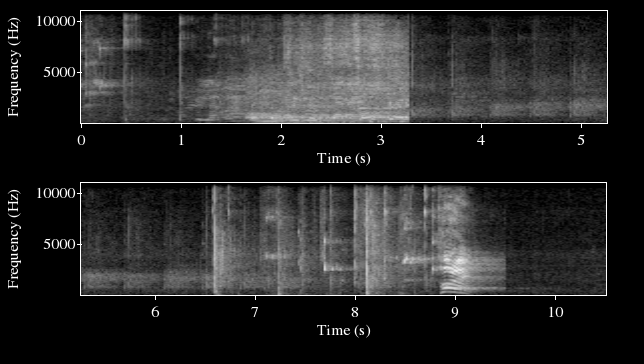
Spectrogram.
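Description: Table tennis ball clicking off the bats and table in a rally, a few sharp ticks about a second apart. Loud shouting comes twice: a long shout near the start, and a short shout falling in pitch near the end.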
